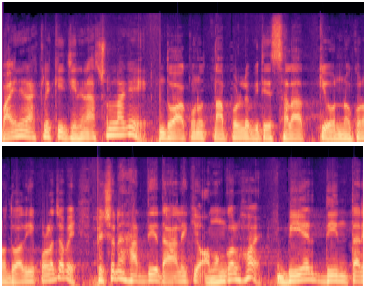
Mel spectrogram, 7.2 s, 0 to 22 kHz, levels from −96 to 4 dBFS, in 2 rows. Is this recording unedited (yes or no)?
no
